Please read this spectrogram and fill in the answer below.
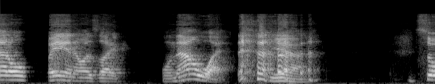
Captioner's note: laughter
